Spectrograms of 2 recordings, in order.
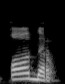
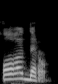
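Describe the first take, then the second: First: The final r is cut off abruptly. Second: The same.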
